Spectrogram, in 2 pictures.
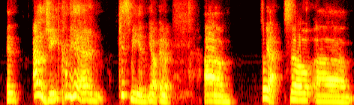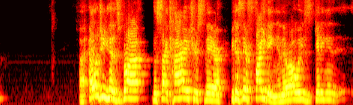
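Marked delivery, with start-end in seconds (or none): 0.1-2.8 smooth, affected voice. Describing an episode character who talks suavely: Squeaky's suave affected voice. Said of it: "he talks like this".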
